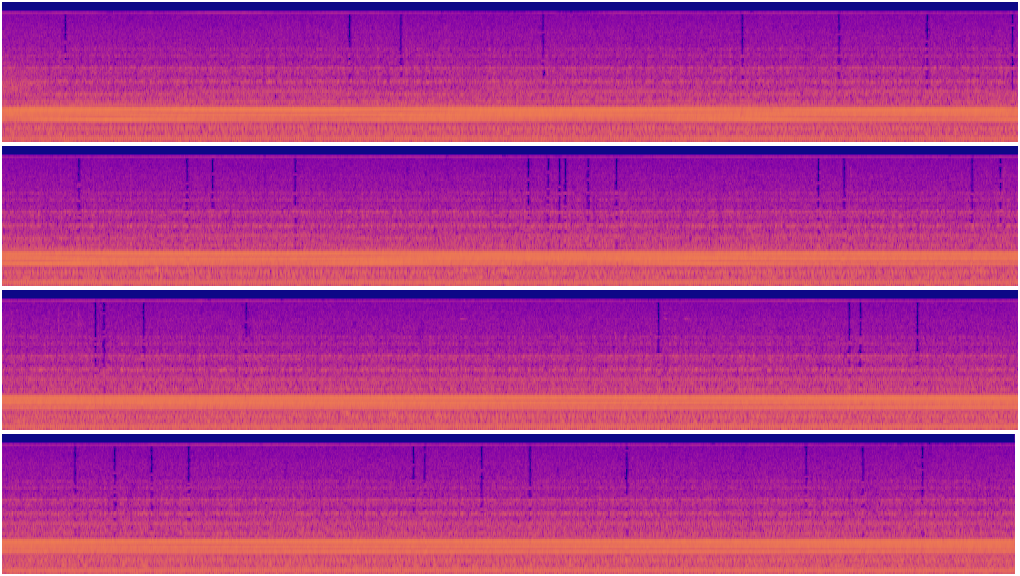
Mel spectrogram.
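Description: Steady electrical or motor hum with several steady whining tones over it, unchanging throughout.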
